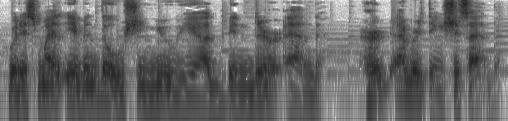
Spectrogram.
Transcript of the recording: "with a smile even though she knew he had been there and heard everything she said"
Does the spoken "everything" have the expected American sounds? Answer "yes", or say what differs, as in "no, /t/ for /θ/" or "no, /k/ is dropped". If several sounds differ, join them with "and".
no, /t/ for /θ/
